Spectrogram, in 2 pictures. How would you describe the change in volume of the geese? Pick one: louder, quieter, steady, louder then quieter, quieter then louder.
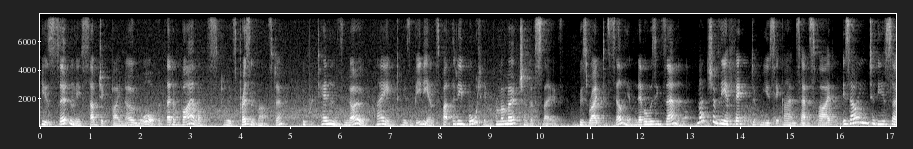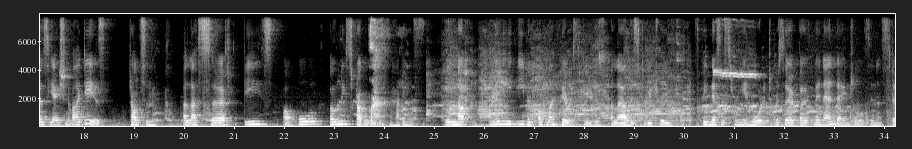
quieter.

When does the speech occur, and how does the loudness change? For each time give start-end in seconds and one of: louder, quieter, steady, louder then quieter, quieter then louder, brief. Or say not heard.
0.0-34.1 steady.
